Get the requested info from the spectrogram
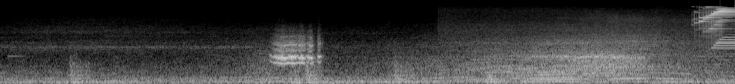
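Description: Delivery truck sound effects: a steady engine rumble, a short horn honk about three seconds in, then tires squealing to a stop. A sudden bright ringing sound comes just before the end.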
